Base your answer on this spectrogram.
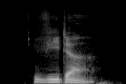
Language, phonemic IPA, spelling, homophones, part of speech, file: German, /ˈviːdɐ/, wieder, wider, adverb, De-wieder.ogg
- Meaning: 1. again; indicates that the action taking place has happened before 2. back; indicates that the action will return something to its original state or position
